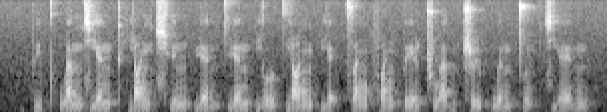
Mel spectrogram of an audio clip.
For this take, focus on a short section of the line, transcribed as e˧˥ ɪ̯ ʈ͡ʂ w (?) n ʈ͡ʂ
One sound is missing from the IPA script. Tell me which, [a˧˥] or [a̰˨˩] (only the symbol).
a̰˨˩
